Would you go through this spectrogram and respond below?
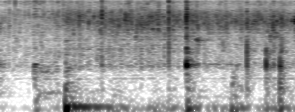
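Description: Long-cut ginger and garlic sizzle in hot oil for a vegetable pulao, a constant crackling fry close by, broken by sharp clicks and scrapes as a utensil stirs the pan.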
